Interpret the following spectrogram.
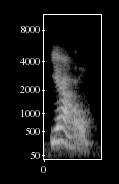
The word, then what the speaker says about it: Yao: It's pronounced Yao. How do I know? Of course I know. Commander Yao.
